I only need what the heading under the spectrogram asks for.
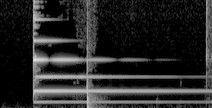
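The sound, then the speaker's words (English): A bell is struck twice in close succession, each hit ringing out with a bright, sustained metallic tone that slowly fades, and a third strike begins just as the sound ends. “I didn't like the sound of that bell, so we're going to give it another hit.”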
